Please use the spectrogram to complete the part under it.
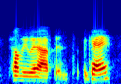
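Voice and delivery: usual speaking voice

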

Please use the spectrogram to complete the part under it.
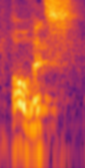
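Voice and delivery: imitating dad's offhand shrug of a remark; nonchalant. Retelling his father's casual reaction to a huge turkey, nonchalant. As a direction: toss it off like it's nothing special. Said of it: "Like, so nonchalant".

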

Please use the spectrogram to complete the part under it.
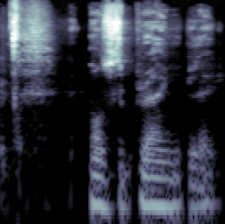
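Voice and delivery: quiet mocking British accent; fake British whisper. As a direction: breathe it out like a fragile aristocrat. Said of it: "I have to have a fake British accent".

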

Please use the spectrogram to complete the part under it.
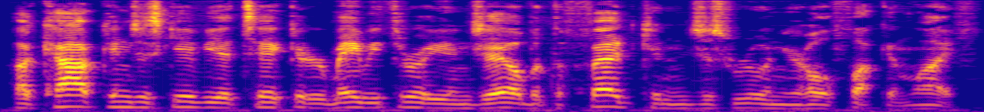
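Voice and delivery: ordinary delivery

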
